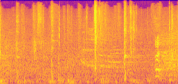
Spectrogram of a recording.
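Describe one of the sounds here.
A racket hits a shuttlecock with sharp pops.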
